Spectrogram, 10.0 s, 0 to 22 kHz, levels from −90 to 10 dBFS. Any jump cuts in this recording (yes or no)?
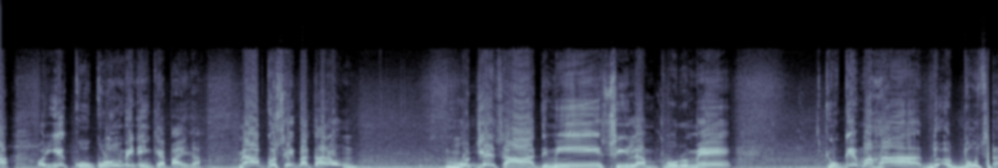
no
